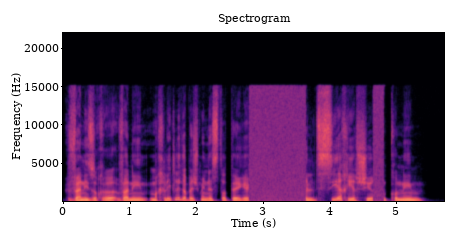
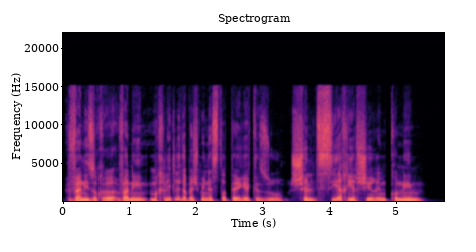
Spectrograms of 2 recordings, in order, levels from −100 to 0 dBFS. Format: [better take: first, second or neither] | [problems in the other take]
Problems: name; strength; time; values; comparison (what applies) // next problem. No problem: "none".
second | audio cutting out; filled with static; at 3 s for 1 s and at 4.5 s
